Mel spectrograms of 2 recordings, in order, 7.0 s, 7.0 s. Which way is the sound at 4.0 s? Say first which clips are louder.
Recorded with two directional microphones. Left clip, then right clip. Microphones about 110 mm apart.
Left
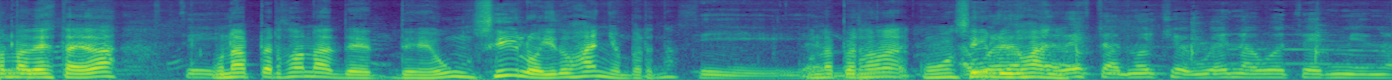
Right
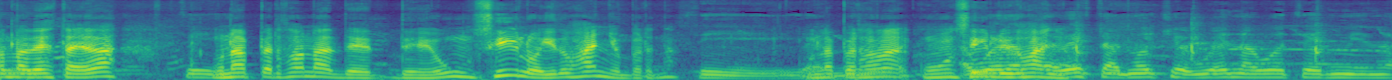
Right 1 dB; 50° left (ahead or behind).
